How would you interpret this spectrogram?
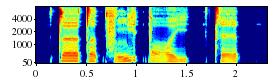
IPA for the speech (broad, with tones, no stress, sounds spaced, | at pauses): t̪ œː˧ t̪ ɐ˨˥ t̚ f ʊ˨˥ ŋ j ɪ˥ k̚ p ɔː˧ j | t̪ʰ ɛː˨ p̚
